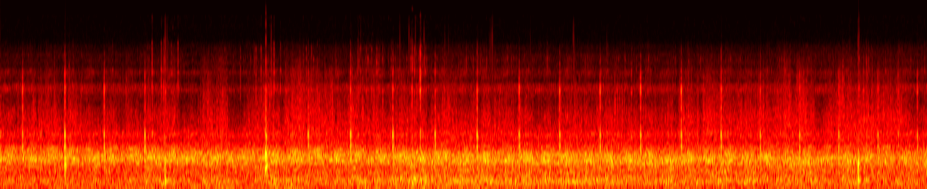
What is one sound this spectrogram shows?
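The car rattles over bumps in the road.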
